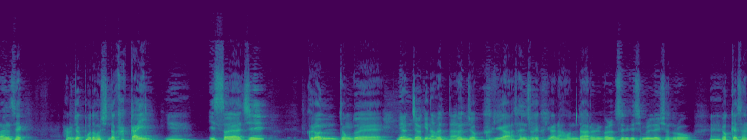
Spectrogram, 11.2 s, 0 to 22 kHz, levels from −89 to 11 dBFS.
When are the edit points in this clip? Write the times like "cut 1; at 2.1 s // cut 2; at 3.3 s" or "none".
cut 1; at 6.4 s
